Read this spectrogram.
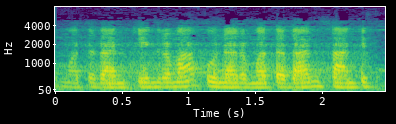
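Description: A man's voice: a little high, monotone, moderate pace, over loud music. A man reading the news formally, heard through an AM radio receiver. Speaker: news reader. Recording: tinny, hissy AM radio reception.

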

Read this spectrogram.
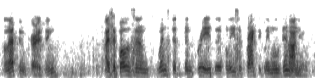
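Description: An actor playing a cool, suave gentleman sleuth in a 1930s film, speaking smoothly and politely on a tinny soundtrack. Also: medium pitch, lively intonation, normal speed, a little hiss or hum, natural voice. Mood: easy, composed.

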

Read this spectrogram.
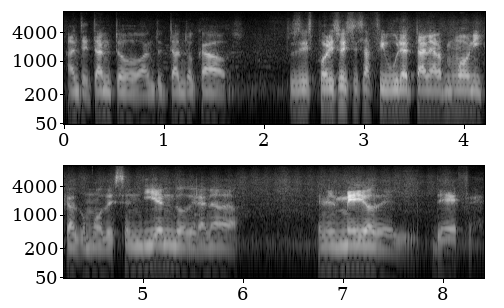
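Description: A man's voice: mid-range voice, little pitch movement, fairly quick, sharp tone, a little hiss or hum. A man giving a casual, off-the-cuff interview answer as an artist. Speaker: mural artist being interviewed.

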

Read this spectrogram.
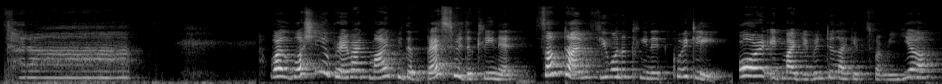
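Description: A young woman vlogging a cleaning tutorial to a camera held at arm's length, chatty and instructive, with quiet asides while she works. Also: sits high, expressive, moderate pace, echoey room. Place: small carpeted room indoors.

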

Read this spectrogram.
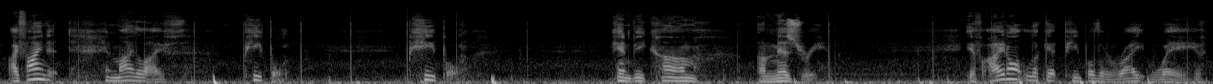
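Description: An older man, a pastor, preaching earnestly and slowly on a walk outdoors, filmed on a phone held at arm's length. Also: fairly high pitch. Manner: slow, earnest preaching with drawn-out phrases. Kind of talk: outdoor devotional walk-and-talk. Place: outdoors in bright sun. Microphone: phone held low at arm's length. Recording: phone recording outdoors with background noise.

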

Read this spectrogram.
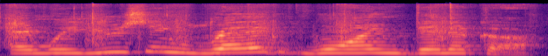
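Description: A woman's voice: high voice, takes it slowly, a little mellow, a little hiss or hum. A woman in her forties talks through a recipe in her own kitchen, chatty and homey, recorded on a counter camera. Faint clatter of dishes and utensils sits behind her voice. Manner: chatty, homey, tasting and praising the food as she goes. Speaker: home cooking show host. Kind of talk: casual cooking demonstration. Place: home kitchen, indoors. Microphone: camera on the counter at arm's length.

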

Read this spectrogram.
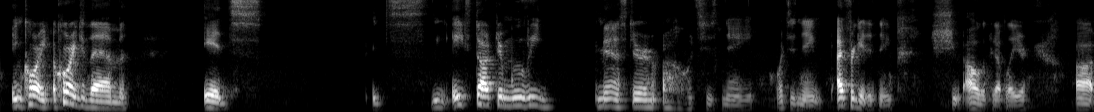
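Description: A man with a nasal voice giving casual, off-the-cuff fan commentary as a vlogger, rambling and halting as he corrects himself. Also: lowish voice, darkish tone. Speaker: YouTube vlogger and podcaster.

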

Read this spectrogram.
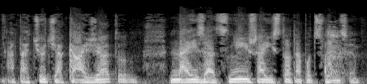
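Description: A man's voice: on the low side, fairly even intonation, normal speed, noisy background, lightly acted. Hubert, a man playing a hesitant resistance man. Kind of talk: radio play acting.

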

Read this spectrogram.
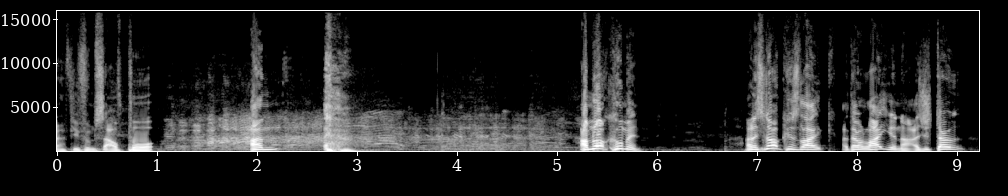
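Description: Man in his thirties, high-voiced stand-up, crude and incredulous, live in a small comedy club on a handheld mic. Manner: animated, crude, ranting and incredulous.

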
